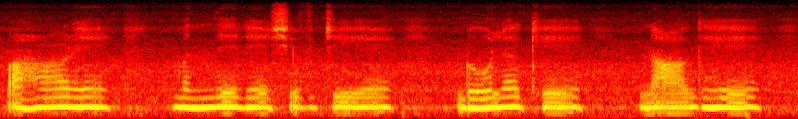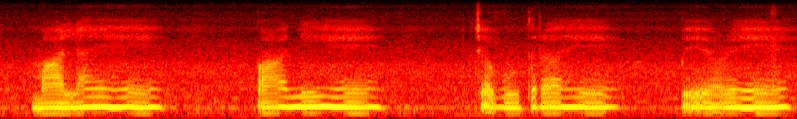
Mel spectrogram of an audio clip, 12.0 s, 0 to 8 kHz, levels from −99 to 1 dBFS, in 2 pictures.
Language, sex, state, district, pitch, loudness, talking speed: Hindi, female, Uttarakhand, Tehri Garhwal, 105 Hz, -27 LUFS, 95 wpm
